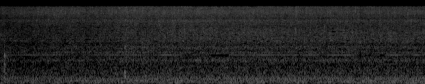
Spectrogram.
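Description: Curry paste of garlic, curry powder and turmeric sautéing slowly in hot oil in a pot: a low, steady sizzle.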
